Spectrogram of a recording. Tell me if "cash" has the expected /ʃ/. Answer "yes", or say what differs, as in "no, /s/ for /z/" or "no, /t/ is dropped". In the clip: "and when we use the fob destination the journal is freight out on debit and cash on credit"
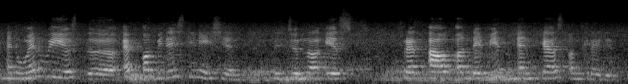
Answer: no, /s/ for /ʃ/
